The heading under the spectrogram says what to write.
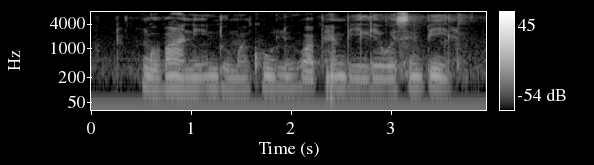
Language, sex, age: South Ndebele, male, 20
